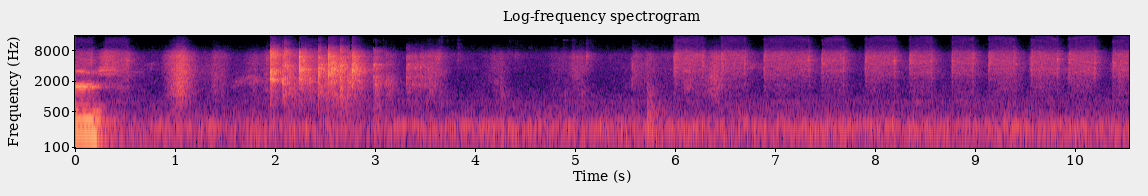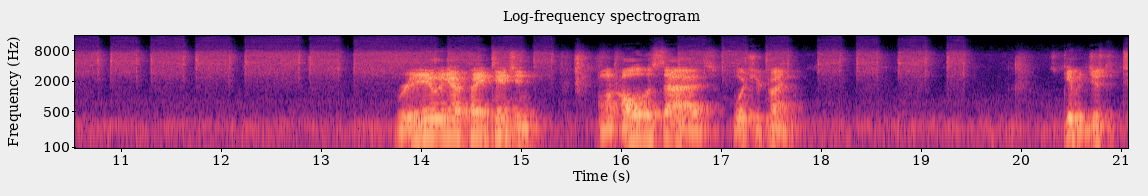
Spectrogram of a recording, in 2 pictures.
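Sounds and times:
spray paint can hissing: 0:00.2 - 0:00.6, 0:06.0 - 0:14.0, 0:14.8 - 0:15.4, 0:16.6 - 0:19.5.

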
